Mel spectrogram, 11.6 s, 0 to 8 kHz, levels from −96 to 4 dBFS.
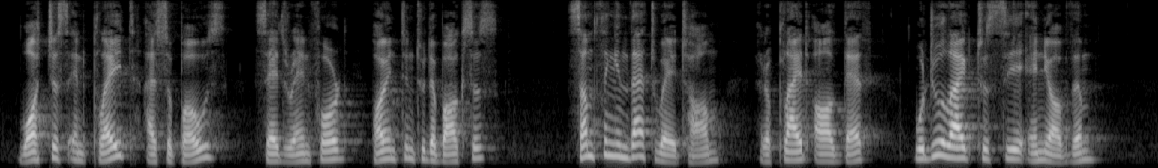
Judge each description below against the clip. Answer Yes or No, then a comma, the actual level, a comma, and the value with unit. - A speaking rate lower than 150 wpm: Yes, average, 140 wpm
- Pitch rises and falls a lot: Yes, wide, 6.1 semitones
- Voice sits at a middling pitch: Yes, medium, 155 Hz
